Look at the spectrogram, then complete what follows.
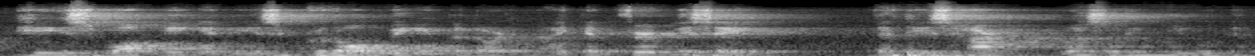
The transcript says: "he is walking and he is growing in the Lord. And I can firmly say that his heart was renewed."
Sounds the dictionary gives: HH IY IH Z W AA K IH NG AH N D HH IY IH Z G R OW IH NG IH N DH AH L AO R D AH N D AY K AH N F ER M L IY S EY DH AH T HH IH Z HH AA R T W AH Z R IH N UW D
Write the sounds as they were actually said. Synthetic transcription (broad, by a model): HH IY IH S W AA K IH NG AH N D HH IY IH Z G R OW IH NG IH N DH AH L AO R D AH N AY K AH N F ER M L IY S EY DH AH T HH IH S HH AA R T W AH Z R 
